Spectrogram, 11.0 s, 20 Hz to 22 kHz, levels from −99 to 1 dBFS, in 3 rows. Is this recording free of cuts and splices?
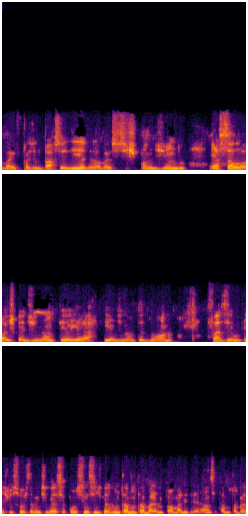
yes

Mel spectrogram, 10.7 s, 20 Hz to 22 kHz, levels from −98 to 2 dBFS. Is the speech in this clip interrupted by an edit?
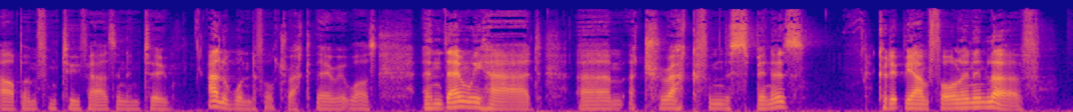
yes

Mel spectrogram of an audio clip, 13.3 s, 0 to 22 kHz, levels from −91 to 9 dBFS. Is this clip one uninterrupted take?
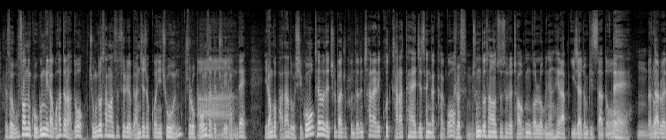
no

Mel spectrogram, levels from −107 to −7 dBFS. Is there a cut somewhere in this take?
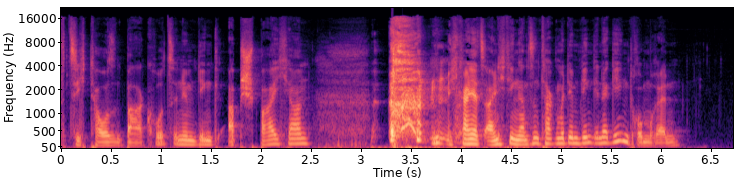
no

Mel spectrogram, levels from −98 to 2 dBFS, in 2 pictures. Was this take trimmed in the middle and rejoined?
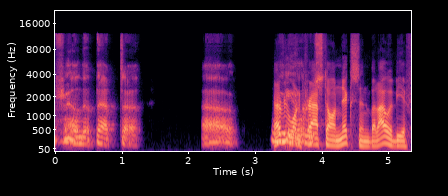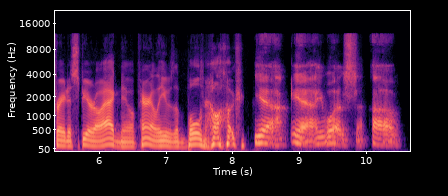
yes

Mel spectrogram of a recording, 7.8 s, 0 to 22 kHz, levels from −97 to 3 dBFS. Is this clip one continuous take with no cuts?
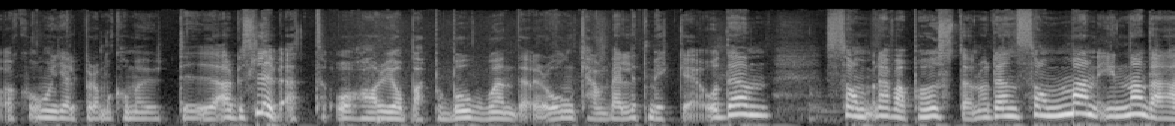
no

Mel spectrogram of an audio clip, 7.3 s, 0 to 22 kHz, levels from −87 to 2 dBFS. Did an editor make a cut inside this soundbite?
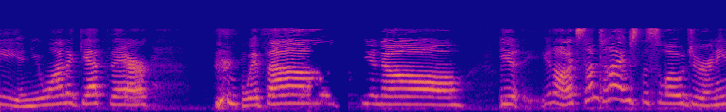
yes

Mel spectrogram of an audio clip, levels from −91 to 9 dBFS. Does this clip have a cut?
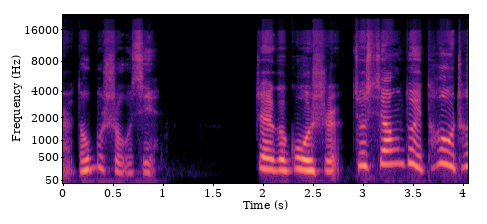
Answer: no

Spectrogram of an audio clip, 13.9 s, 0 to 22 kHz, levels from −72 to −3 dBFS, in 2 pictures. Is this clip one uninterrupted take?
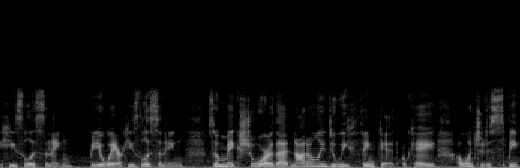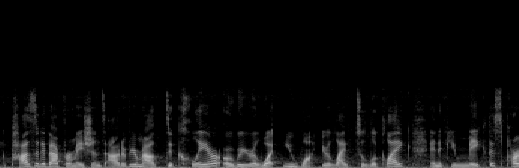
no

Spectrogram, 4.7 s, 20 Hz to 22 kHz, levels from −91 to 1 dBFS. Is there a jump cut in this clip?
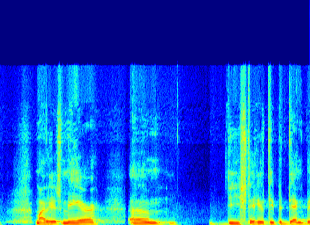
yes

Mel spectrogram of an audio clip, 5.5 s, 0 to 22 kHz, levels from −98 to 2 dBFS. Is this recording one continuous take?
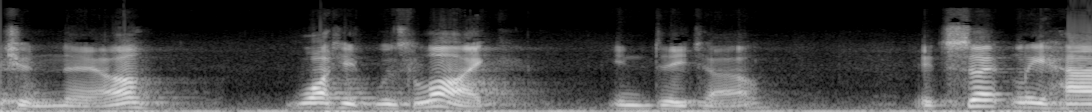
yes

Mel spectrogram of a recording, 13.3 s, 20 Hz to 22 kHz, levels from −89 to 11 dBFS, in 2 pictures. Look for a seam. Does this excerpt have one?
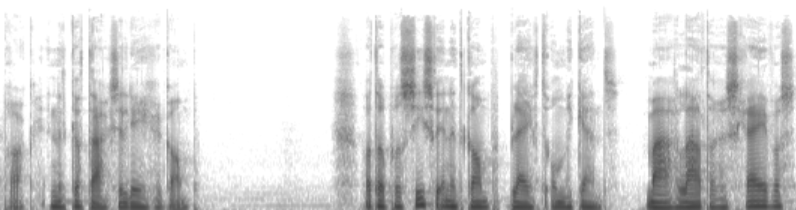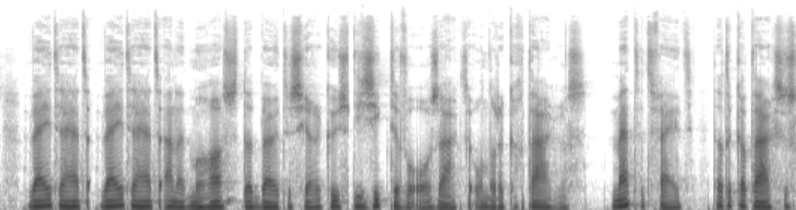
yes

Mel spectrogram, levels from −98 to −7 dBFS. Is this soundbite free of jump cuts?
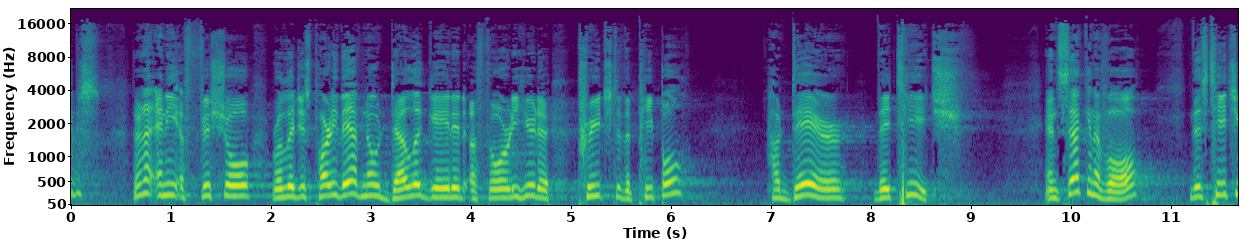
yes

